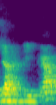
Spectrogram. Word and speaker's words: jahdika: Kalau jahdika maknanya semampu, kalau juhdika kesulitan. Itu bedanya.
